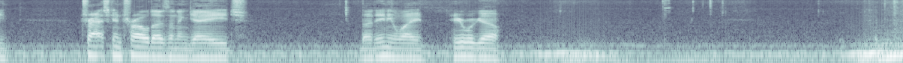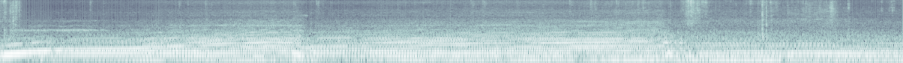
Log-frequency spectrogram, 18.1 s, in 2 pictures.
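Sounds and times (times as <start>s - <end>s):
car engine revving hard: 8.4s - 17.9s.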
